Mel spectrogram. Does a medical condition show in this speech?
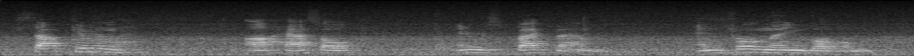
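Yes: traumatic brain injury.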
